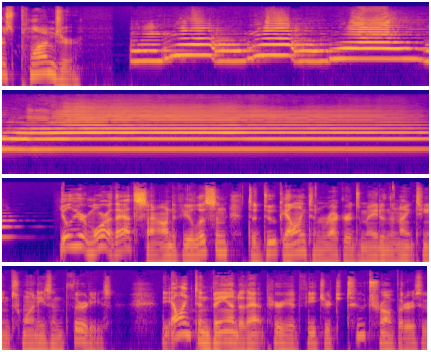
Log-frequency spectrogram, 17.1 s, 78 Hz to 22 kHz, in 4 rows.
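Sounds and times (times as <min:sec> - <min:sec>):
muted trumpet playing: 0:01.3 - 0:08.8.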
